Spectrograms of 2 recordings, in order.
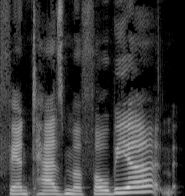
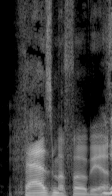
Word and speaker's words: Phasmophobia: Oh, I'm going to butcher the title, like Phantasmophobia. – Phasmophobia.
